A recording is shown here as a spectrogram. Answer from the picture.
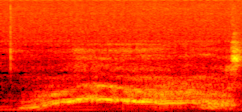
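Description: Domestic cat giving one long, low yowl of about two seconds that rises and then falls in pitch. It is a hostile warning at the person near its food bowl.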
